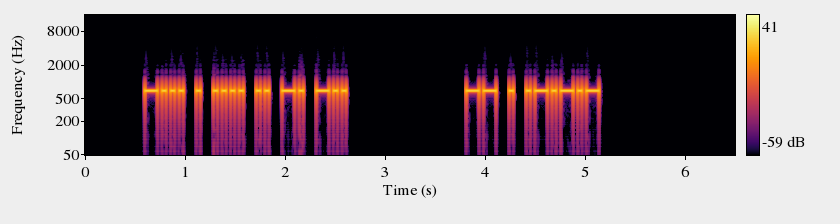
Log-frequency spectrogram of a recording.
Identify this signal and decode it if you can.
Morse code, heard as a keyed tone, about 28 wpm, 700 Hz. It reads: BEHIND ME.
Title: 4x Word-Spacing - Sentences from Top 500 Words - 28wpm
